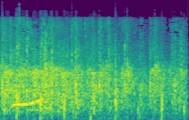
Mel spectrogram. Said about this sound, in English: So let's give me a round of applause.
